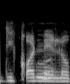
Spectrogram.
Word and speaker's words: Likonelo: So my name is spelled L-I, but Kemusoto. So in Sesotho, L-I is pronounced D. So Ki Dikonelo Boathi.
